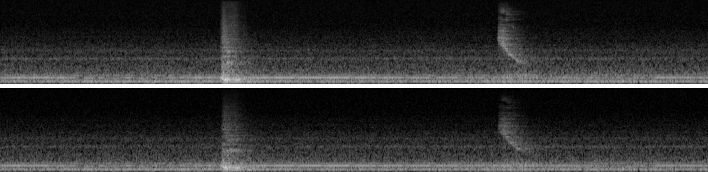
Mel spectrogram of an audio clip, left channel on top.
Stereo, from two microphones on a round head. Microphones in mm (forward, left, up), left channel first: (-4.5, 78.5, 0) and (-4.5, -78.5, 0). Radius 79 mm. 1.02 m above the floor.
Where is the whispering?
80° left, 1.1 m.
